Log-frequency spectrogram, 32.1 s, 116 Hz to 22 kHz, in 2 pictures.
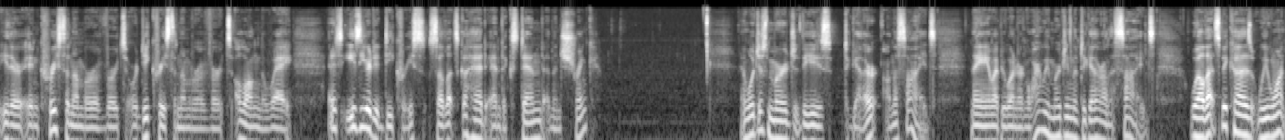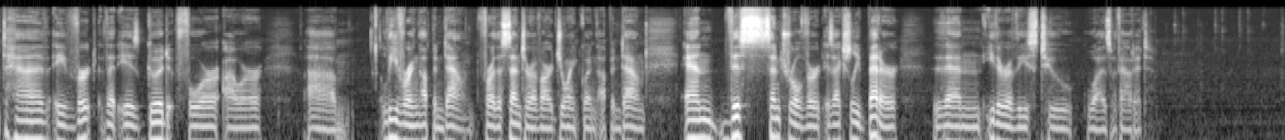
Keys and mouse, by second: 4.4 click, 5.1 middle click, 5.8 click, 6.4 e, 6.9 s, 10.8 alt+m, 13.2 click, 14.3 alt+m, 16.2 alt+m, 20.0-24.7 middle drag, 25.6-26.7 middle drag.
